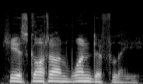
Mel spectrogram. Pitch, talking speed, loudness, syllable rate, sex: 125 Hz, 210 wpm, -16 LUFS, 6.0 syllables/s, male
